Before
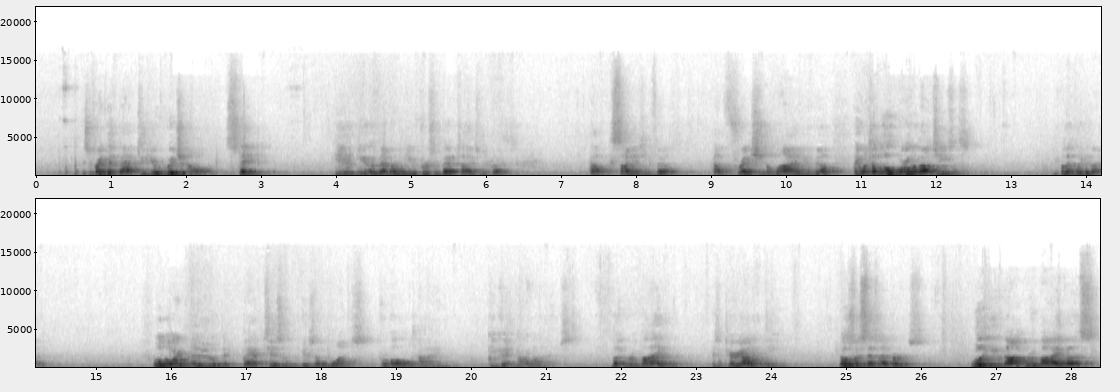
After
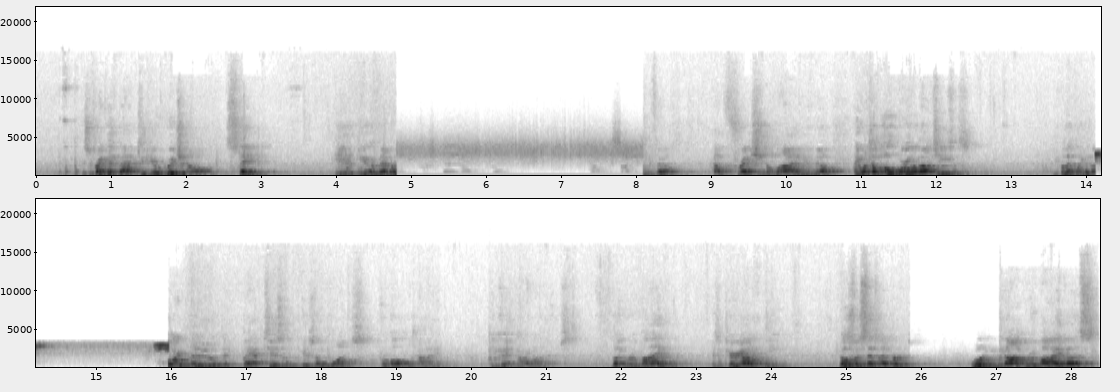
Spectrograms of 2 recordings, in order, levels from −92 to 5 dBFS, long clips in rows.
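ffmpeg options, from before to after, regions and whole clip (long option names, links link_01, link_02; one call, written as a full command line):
ffmpeg -i in.wav -filter_complex "[0:a]asettb=1/sr,asplit=3[link_01][link_02][link_03];[link_01]atrim=end=4.804[link_04];[link_02]atrim=start=4.8:end=8.1,asetpts=PTS-STARTPTS,afade=type=in:duration=0.004:curve=qsin,afade=type=out:start_time=3.296:duration=0.004:curve=qsin,aeval=exprs='val(0)+0.5*0.0237*sgn(val(0))':channel_layout=same,asuperpass=centerf=3300:order=4:qfactor=2.3,aeval=exprs='val(0)+0.000708*(sin(2*PI*50*n/s)+sin(2*PI*2*50*n/s)/2+sin(2*PI*3*50*n/s)/3+sin(2*PI*4*50*n/s)/4+sin(2*PI*5*50*n/s)/5)':channel_layout=same[link_05];[link_03]atrim=start=8.096[link_06];[link_04][link_05]acrossfade=duration=0.004:curve1=hsin:curve2=qsin[link_07];[link_07][link_06]acrossfade=duration=0.004:curve1=qsin:curve2=hsin,asettb=1/sr,asplit=3[link_08][link_09][link_10];[link_08]atrim=end=14.124[link_11];[link_09]atrim=start=14.12:end=15.97,asetpts=PTS-STARTPTS,afade=type=in:duration=0.004:curve=qsin,afade=type=out:start_time=1.846:duration=0.004:curve=qsin,highpass=frequency=350:poles=1,aecho=1:1:7:0.47,atrim=end_sample=81585,lowpass=frequency=2900:width_type=q:width=0.5098,lowpass=frequency=2900:width_type=q:width=0.6013,lowpass=frequency=2900:width_type=q:width=0.9,lowpass=frequency=2900:width_type=q:width=2.563,afreqshift=-3400[link_12];[link_10]atrim=start=15.966[link_13];[link_11][link_12]acrossfade=duration=0.004:curve1=hsin:curve2=qsin[link_14];[link_14][link_13]acrossfade=duration=0.004:curve1=qsin:curve2=hsin,asettb=1/sr,asplit=3[link_15][link_16][link_17];[link_15]atrim=end=19.584[link_18];[link_16]atrim=start=19.58:end=20.33,asetpts=PTS-STARTPTS,afade=type=in:duration=0.004:curve=qsin,afade=type=out:start_time=0.746:duration=0.004:curve=qsin,highpass=frequency=43:poles=1,aecho=1:1:7.1:0.4,atrim=end_sample=33075,aeval=exprs='max(val(0),0)':channel_layout=same[link_19];[link_17]atrim=start=20.326[link_20];[link_18][link_19]acrossfade=duration=0.004:curve1=hsin:curve2=qsin[link_21];[link_21][link_20]acrossfade=duration=0.004:curve1=qsin:curve2=hsin,asettb=1/sr,asplit=3[link_22][link_23][link_24];[link_22]atrim=end=25.854[link_25];[link_23]atrim=start=25.85:end=27.05,asetpts=PTS-STARTPTS,afade=type=in:duration=0.004:curve=qsin,afade=type=out:start_time=1.196:duration=0.004:curve=qsin,lowpass=1000,bandreject=frequency=60:width_type=h:width=6,bandreject=frequency=120:width_type=h:width=6,bandreject=frequency=180:width_type=h:width=6[link_26];[link_24]atrim=start=27.046[link_27];[link_25][link_26]acrossfade=duration=0.004:curve1=hsin:curve2=qsin[link_28];[link_28][link_27]acrossfade=duration=0.004:curve1=qsin:curve2=hsin,highpass=59,lowshelf=frequency=190:gain=-4.5,aecho=1:1:3.2:0.72,volume=1dB" out.wav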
